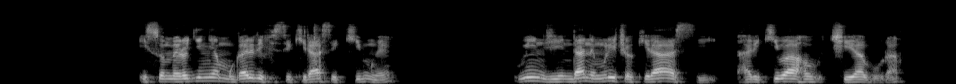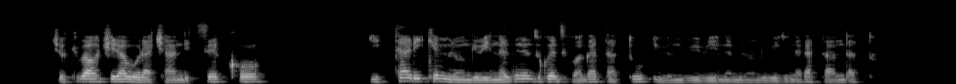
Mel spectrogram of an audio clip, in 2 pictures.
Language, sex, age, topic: Rundi, male, 36-49, education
